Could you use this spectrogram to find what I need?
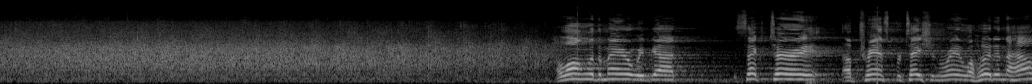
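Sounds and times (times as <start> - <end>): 
crowd applause: 0.0 - 6.0
speech: 5.6 - 10.3.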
